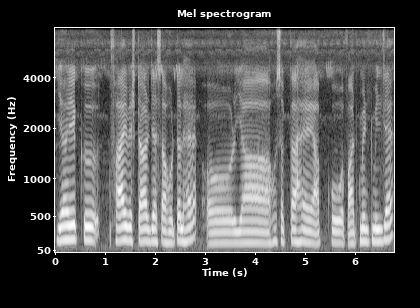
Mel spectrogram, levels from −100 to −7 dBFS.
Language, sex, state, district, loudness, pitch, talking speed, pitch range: Hindi, male, Bihar, Sitamarhi, -17 LUFS, 165 Hz, 150 wpm, 150-175 Hz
